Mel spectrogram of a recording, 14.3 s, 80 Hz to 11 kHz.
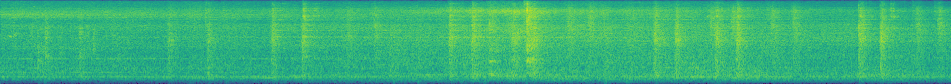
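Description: Kumoya 145 and 115-series electric train running past close by, its steel wheels clacking sharply and irregularly over rail joints and pointwork, with a steady hum underneath. The knocks come thickest about halfway through.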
